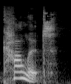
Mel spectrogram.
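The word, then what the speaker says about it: cullet: what's that called again on it it's called call it it's spelt c-u-double-l e-t yes that's right the professor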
